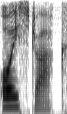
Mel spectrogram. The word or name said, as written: Oistrakh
